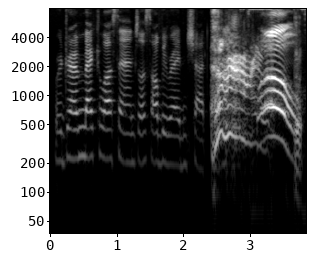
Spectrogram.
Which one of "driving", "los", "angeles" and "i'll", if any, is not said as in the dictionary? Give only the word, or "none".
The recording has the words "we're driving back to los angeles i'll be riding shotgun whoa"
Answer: none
